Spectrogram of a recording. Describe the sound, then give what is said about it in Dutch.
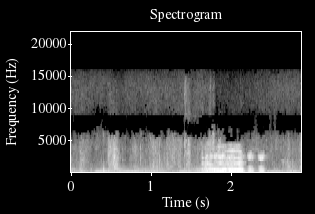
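Several sheep bleat inside a building behind an opened door, their wavering cries overlapping and swelling loudest in the middle before trailing off, with faint barn noise underneath. “Moet jij even een blik naar binnen werpen, daar staan mijn schapen.”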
